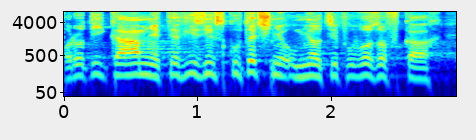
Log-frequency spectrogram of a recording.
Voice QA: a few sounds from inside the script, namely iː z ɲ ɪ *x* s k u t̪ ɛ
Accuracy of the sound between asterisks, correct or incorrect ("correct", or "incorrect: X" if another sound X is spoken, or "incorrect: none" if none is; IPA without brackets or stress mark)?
correct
